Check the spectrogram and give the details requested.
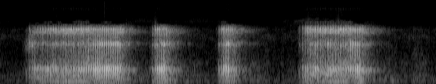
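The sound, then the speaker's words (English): A deer buck grunt call sounds four times: a long low guttural grunt, two short clipped ones, then another long grunt. The series is loud and raspy, with no speech over it. “So I'll start with more like a buck grunt, just.”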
